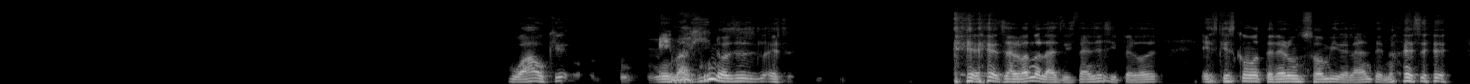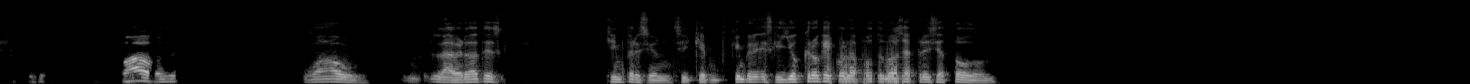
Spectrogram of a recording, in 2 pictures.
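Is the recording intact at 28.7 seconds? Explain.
Yes, at 28.7 seconds the speech is intact, with no dropout, distortion or other fault at that moment.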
